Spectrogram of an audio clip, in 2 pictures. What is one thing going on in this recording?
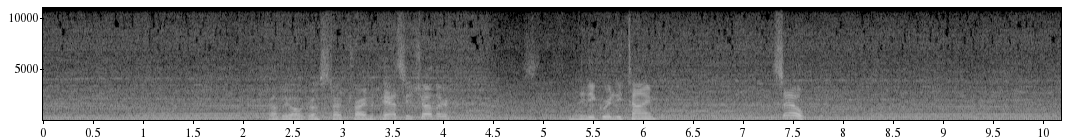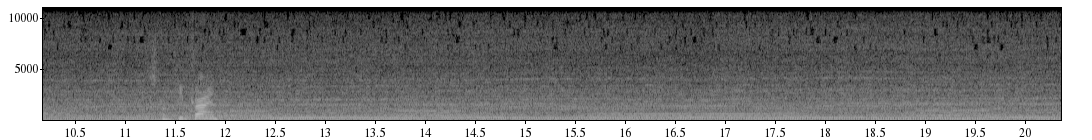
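A V8 racing truck engine drones at full throttle.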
